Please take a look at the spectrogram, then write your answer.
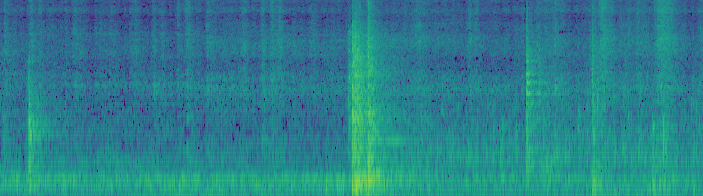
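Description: Coconut is tempered in a pan for a mutton curry, making a steady low sizzle broken by a few sharp clinks of a spoon against the pan.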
